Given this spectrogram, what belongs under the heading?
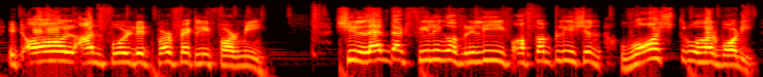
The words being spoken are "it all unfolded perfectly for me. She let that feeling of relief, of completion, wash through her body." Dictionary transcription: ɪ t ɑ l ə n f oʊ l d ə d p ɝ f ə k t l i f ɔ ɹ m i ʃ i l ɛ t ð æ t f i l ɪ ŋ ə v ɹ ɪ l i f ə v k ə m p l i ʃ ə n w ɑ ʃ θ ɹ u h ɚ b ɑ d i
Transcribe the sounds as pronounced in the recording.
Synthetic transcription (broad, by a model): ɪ t ɑ l ə n f oʊ l d ə d p ɝ f ə k t l i f ɔ ɹ m i ʃ i l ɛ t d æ t f i l ɪ ŋ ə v ɹ ɪ l i f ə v k ə m p l i ʃ ə n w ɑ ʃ t ɹ u h ɚ b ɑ d i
